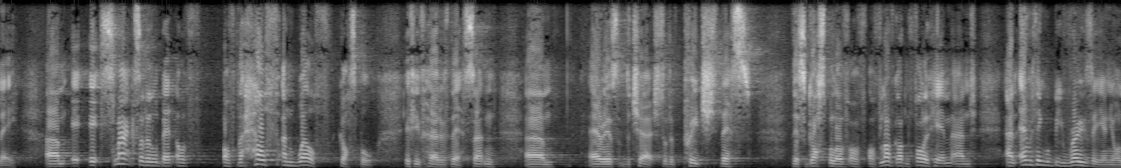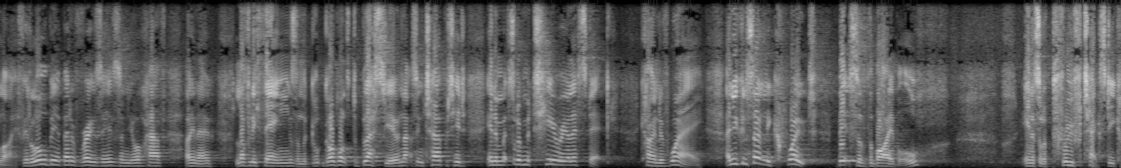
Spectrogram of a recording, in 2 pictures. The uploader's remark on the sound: Sermon on Psalm 128 at the 8am service, Highfield Church Southampton.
